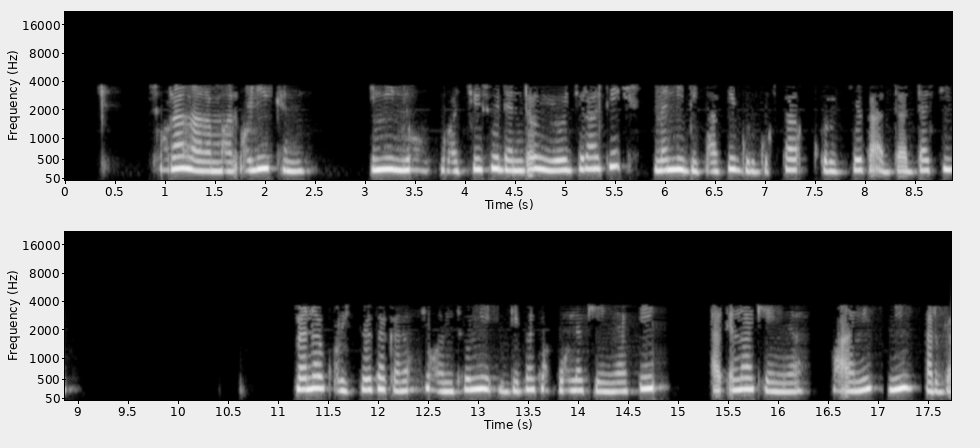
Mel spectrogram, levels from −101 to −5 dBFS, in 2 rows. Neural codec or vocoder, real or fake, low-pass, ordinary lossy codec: codec, 16 kHz, 8 kbps, FunCodec, trained on LibriTTS, 25 frames a second; fake; 3.6 kHz; AAC, 16 kbps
